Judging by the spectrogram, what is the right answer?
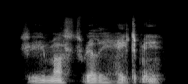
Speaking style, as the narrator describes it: Anne whispered

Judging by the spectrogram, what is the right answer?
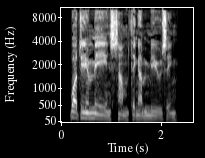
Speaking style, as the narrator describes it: He said irritably

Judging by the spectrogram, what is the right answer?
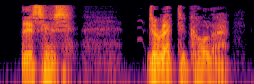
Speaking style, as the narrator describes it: said, wheezing

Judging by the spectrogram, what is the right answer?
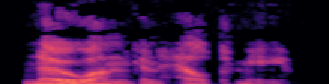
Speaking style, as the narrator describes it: intoned Marvin

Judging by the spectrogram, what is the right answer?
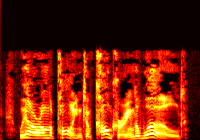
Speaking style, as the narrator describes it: interrupted Ogdai urgently

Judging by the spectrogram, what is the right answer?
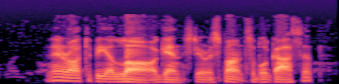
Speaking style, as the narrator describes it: said Taggart sullenly

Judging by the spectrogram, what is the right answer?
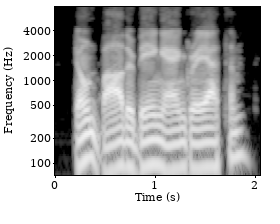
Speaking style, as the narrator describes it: he said

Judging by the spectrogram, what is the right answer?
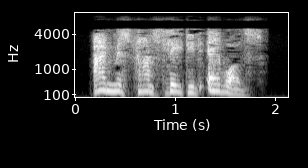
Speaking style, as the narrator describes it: said Hermione furiously

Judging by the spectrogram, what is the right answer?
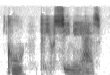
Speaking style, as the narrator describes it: the Seeker whispered

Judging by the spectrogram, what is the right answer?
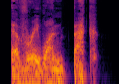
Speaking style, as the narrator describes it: the man growled

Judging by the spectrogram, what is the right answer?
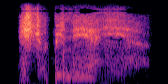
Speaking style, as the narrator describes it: whispered Harry, convinced that every step was going to bring the ragged form of Sirius into view upon the darkened floor

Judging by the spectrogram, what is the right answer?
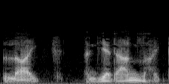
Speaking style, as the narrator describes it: muttered Gimli

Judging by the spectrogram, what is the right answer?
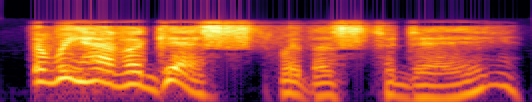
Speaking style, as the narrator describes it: said Snape in his low, sneering voice

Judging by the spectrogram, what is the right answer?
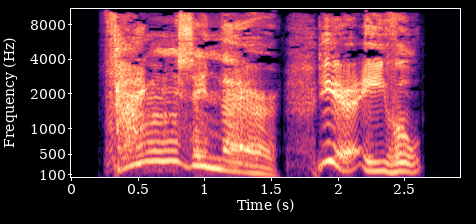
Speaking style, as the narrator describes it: Hagrid bellowed

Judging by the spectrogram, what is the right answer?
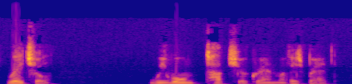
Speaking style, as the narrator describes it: Richard said in a soft voice

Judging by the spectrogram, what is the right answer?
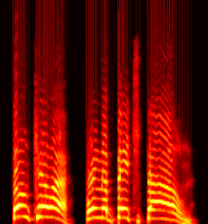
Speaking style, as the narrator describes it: Another yelled

